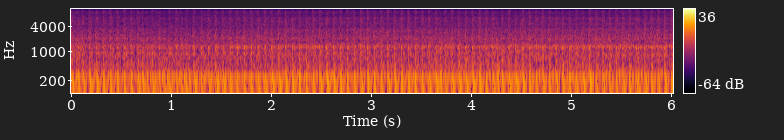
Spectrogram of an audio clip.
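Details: Honda Dio 100cc two-stroke scooter project, first start; fast, even buzz well above normal tickover, never settling, owner notes revs too high: high idle speed.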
